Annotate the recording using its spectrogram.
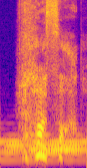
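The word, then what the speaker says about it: chesed (חסד): Okay, I'm butchering it, but it's chesed. It's spelled with an H, but it's like a chesed.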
